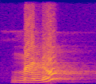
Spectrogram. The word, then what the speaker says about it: mano: Entonces tenemos un ejemplo clarísimo como mano y la palabra cantan. Entonces, pronuncio correctamente la palabra mano. ¿Dónde sonó más? En ma. Y si ustedes observan la regla, terminó en una vocal.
